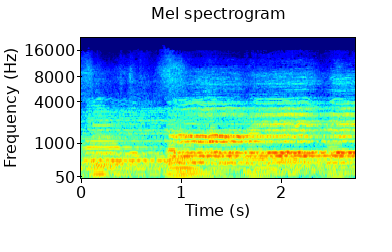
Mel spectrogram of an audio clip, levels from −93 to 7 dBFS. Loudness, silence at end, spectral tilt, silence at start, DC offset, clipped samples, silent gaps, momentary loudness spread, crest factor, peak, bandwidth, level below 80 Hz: -16 LUFS; 0 s; -6 dB/octave; 0 s; under 0.1%; under 0.1%; none; 10 LU; 14 dB; -2 dBFS; 13 kHz; -40 dBFS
